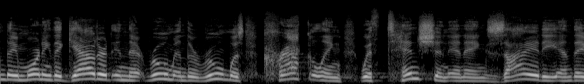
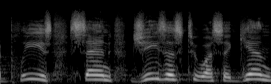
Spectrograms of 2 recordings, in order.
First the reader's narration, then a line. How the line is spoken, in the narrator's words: they prayed and they pleaded with God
